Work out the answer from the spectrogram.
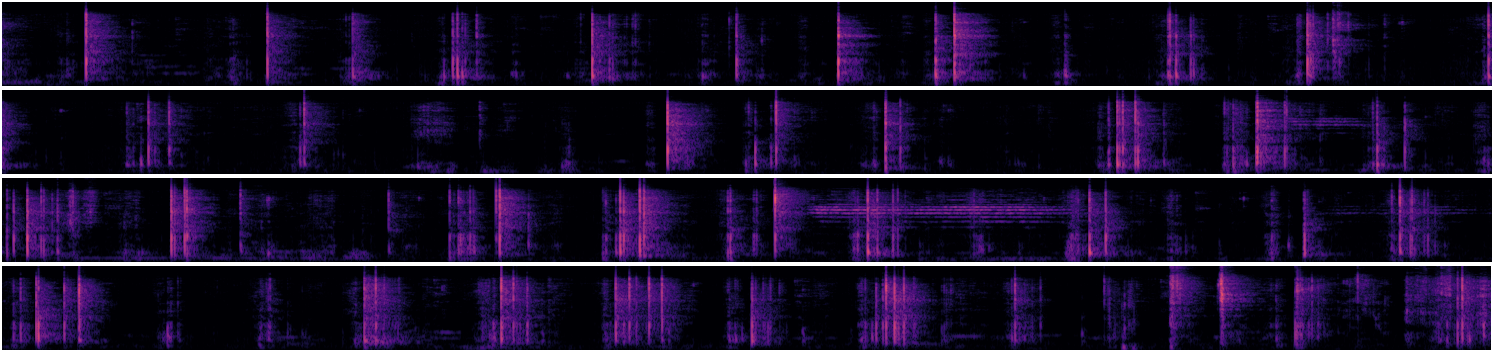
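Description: Close-up chewing of baked clay powder and clay-pot crumbles: a steady run of gritty crunches, about two a second.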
